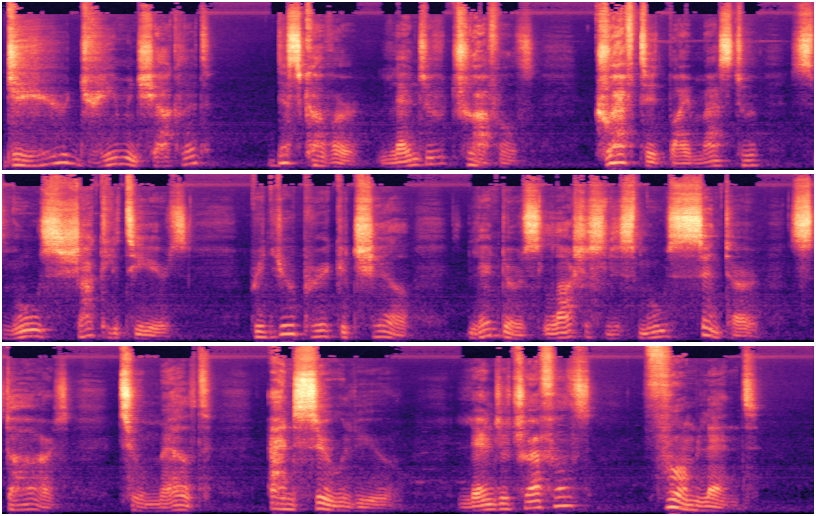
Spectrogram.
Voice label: chocolate commercial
